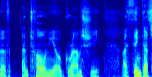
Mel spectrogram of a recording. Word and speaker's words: Gramsci: he's an italian by the name of antonio gramsci i think that's how it's pronounced he was sardinian g-r-a-m-s-c-i and he was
